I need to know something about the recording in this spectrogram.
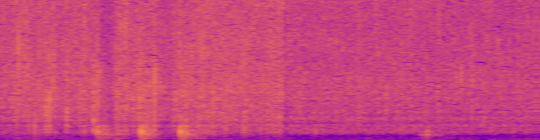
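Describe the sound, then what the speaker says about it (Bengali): Pointed gourd frying in a little oil in a hot wok, a steady close hiss with a few brief crackling bursts near the start, no voices. "কড়াইটা গরম হয়ে এসছে, এরপরে কাঁকরোলগুলো দিয়ে দেবো।"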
